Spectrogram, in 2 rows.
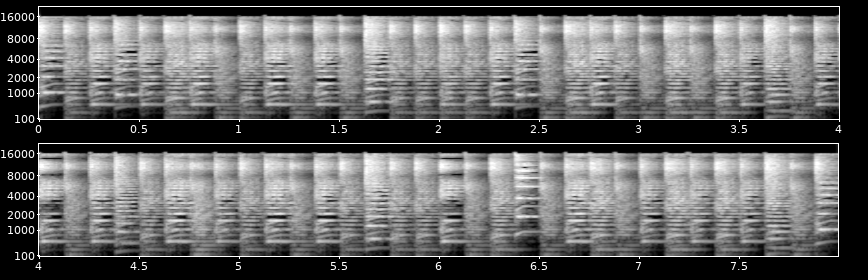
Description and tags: Inspired by the main intro theme for the 1980's show Airwolf! This loop is played in key C. You can likely change the key in your audio program like Audacity.
Need a retro intro to go with that?
Thanks!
